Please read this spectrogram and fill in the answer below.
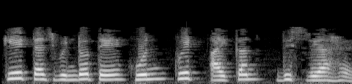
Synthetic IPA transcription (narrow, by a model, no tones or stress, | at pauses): keʈət͡ʃʋɪ̃ɳɖõt̪ehʊnkwɪʈaːɪkənd̪ɪsɾɪjaɦɛː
